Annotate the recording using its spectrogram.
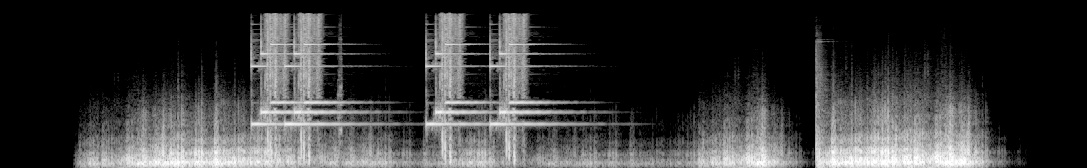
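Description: A ball rolls with a low rumble.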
